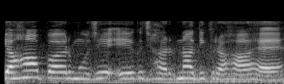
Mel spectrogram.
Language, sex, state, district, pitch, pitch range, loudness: Hindi, female, Chhattisgarh, Raipur, 270 Hz, 245-285 Hz, -16 LUFS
